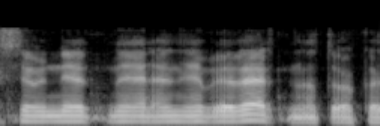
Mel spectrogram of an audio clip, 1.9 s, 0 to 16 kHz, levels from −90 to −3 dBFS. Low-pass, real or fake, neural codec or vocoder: 7.2 kHz; fake; codec, 16 kHz, 2 kbps, FunCodec, trained on Chinese and English, 25 frames a second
